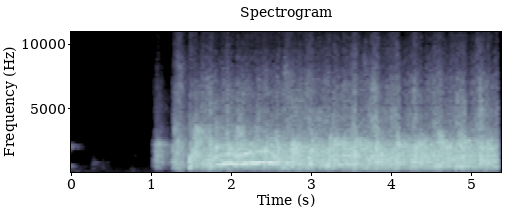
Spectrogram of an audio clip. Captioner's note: applause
